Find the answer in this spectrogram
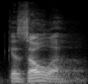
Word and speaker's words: Gazzola: But the two Z's make the A a short A, and then the one L makes that O a long O.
